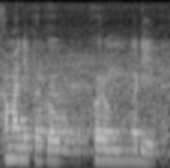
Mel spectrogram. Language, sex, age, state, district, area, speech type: Bodo, male, 30-45, Assam, Chirang, rural, spontaneous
